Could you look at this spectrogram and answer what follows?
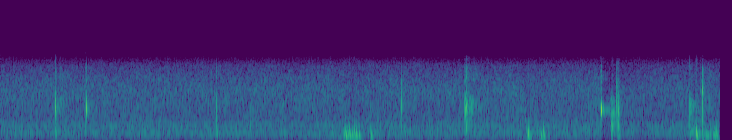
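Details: Hiccups: several brief, sharp, hiccup-like clicks and catches at irregular intervals, about eight in seven seconds, in a quiet room.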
